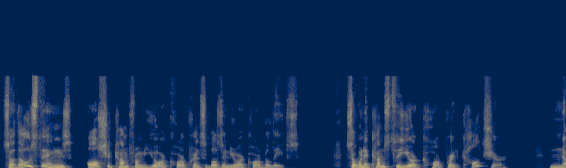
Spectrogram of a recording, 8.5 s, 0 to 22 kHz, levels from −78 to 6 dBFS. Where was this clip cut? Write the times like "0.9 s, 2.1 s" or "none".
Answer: none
